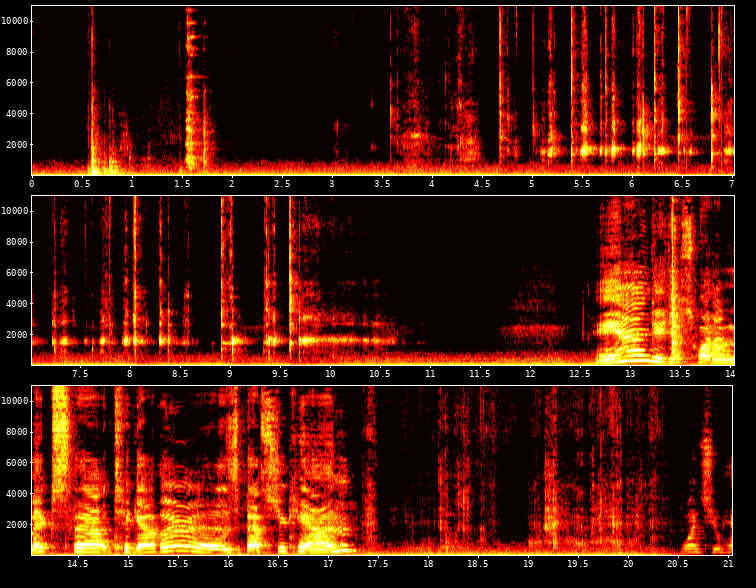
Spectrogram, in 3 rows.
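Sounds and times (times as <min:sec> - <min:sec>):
utensil scraping a dish: 0:03.6 - 0:10.8, 0:12.8 - 0:20.6.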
